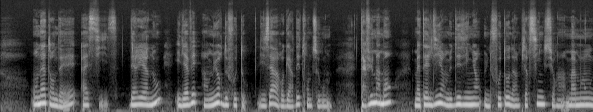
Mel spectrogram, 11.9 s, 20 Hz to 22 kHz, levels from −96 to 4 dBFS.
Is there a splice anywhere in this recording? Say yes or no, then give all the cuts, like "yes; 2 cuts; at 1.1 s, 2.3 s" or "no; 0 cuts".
no; 0 cuts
